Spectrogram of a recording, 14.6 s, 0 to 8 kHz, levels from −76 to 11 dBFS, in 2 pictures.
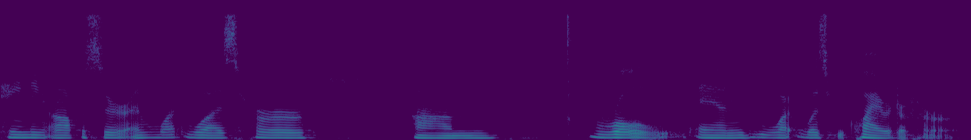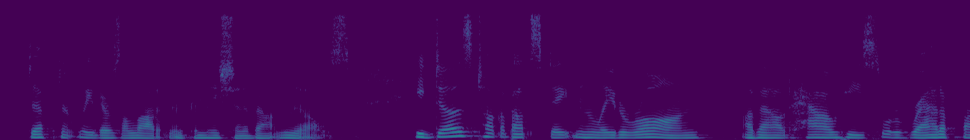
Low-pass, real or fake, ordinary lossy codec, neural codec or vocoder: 7.2 kHz; fake; MP3, 48 kbps; codec, 16 kHz, 2 kbps, X-Codec, WavLM features, trained on Multilingual LibriSpeech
